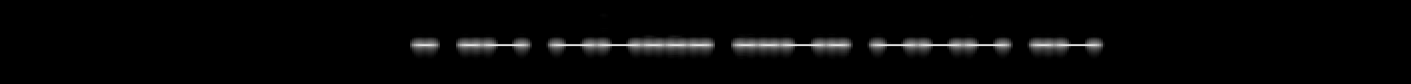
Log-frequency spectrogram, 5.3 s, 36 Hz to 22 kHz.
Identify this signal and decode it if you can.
Morse code, heard as a keyed tone, about 28 wpm, 700 Hz. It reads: EA7FOA
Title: DXCC-100 Call Signs - 6 Characters - 28wpm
